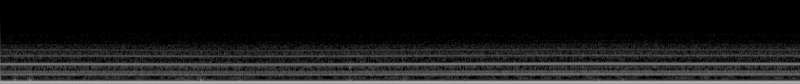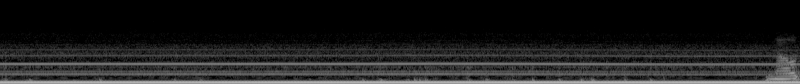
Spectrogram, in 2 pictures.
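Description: Laptop cooling fan picked up by the built-in microphone: a steady low hum with several steady whining tones above it, unchanging throughout.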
